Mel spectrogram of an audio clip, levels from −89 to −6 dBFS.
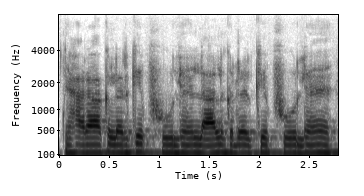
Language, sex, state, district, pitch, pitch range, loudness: Hindi, male, Jharkhand, Deoghar, 115 Hz, 115-120 Hz, -15 LUFS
